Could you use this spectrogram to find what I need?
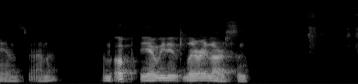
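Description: A middle-aged man speaks over an online call.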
